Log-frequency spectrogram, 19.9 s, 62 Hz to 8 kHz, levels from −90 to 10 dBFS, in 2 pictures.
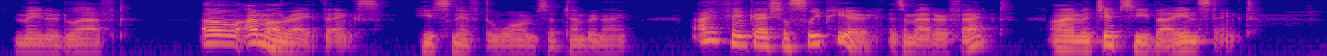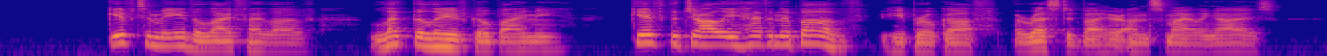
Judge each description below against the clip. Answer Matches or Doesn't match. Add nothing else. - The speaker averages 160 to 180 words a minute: Matches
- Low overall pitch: Matches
